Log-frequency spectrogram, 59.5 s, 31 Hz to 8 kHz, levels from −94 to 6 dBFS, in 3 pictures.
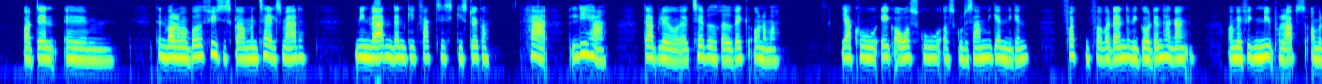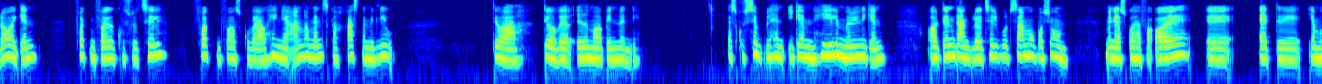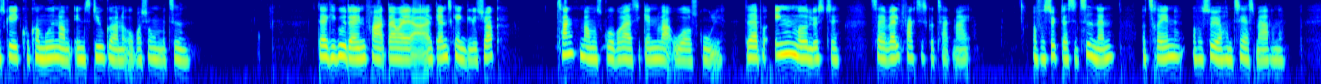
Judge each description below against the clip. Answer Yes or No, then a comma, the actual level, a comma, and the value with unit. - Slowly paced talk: No, average, 170 wpm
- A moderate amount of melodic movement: No, narrow, 2.1 semitones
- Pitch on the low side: No, medium, 175 Hz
